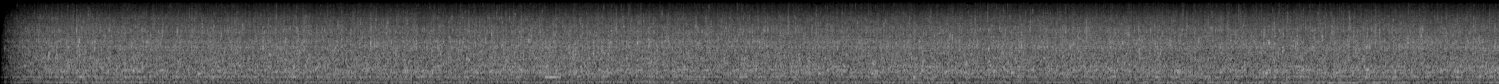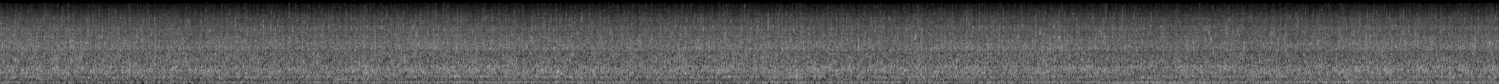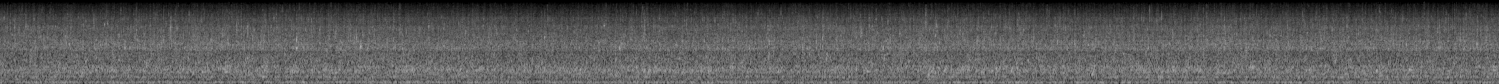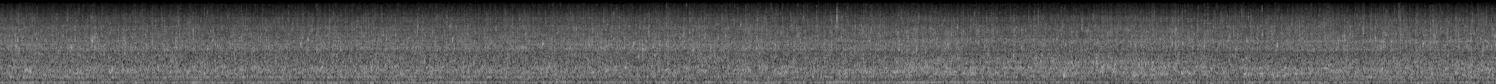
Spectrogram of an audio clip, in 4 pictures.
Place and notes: Pyramide du Louvre
pointe du bassin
